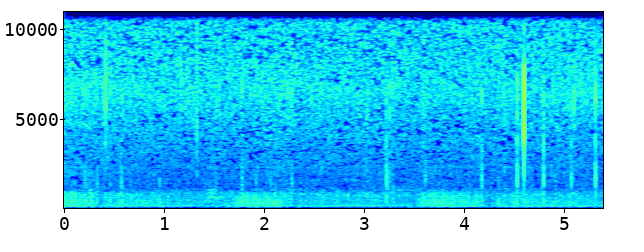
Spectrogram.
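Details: Purring from feral cats, a continuous soft rumbling hum that swells and eases slightly, with scattered faint clicks over a quiet background.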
